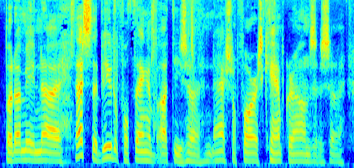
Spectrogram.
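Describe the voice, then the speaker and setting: A man's voice: mid-range voice, brisk. A middle-aged man, talking casually and rambling while he hikes a forest trail, recording on a phone he holds. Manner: rambling, self-mocking, many fillers. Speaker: hiking vlogger. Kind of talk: casual walking commentary. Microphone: phone camera held while walking.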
